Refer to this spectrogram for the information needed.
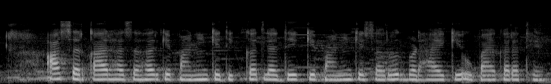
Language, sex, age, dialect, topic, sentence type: Chhattisgarhi, female, 18-24, Western/Budati/Khatahi, agriculture, statement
